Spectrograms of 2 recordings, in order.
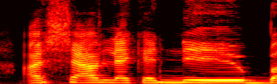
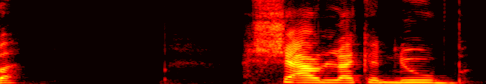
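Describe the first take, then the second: First: Said in the usual way. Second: Slow, stretched-out self-mockery; drawn-out repeat. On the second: Real, not acted. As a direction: drag the words out slowly.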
